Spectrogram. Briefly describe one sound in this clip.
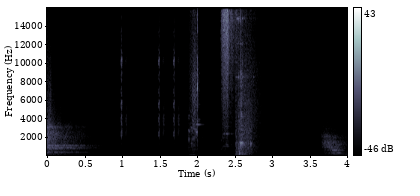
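Soft menu clicks sound in quick succession.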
